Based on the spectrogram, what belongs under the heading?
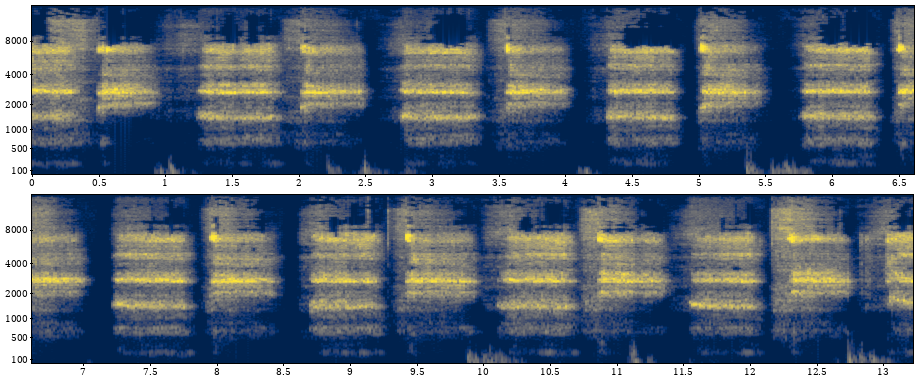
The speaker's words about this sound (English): It's kind of like a high pressure in your body, but you will see after you were relaxed totally, keep on breathing deeply in, letting go, deeply in, letting go, deeply in. Letting go.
